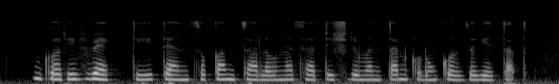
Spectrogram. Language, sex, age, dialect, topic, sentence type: Marathi, female, 25-30, Northern Konkan, banking, statement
